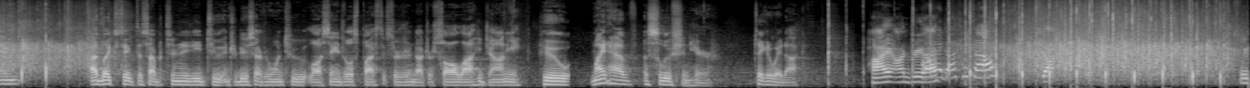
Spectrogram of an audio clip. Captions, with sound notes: And I'd like to take this opportunity to introduce everyone to Los Angeles plastic surgeon Dr. Saul Lahijani who might have a solution here. Take it away, doc. Hi, Andrea. Hi, Dr. Saul. (clapping)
